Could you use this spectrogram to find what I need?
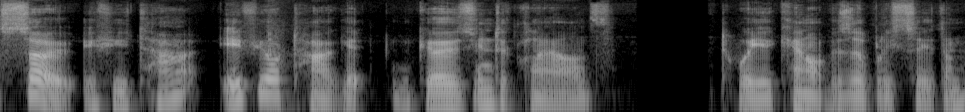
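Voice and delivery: plain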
